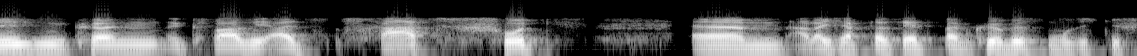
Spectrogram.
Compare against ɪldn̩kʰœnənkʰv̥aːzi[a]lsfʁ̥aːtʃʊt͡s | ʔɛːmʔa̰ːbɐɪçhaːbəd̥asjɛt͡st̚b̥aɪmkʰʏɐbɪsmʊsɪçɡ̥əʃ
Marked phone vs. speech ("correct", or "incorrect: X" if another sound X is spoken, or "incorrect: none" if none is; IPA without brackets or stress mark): correct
